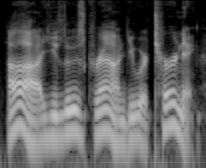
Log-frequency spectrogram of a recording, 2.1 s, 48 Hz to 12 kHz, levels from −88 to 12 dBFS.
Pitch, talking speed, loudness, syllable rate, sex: 140 Hz, 205 wpm, -18 LUFS, 4.7 syllables/s, male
